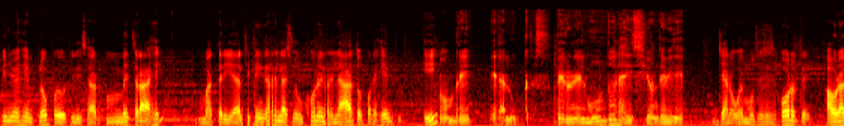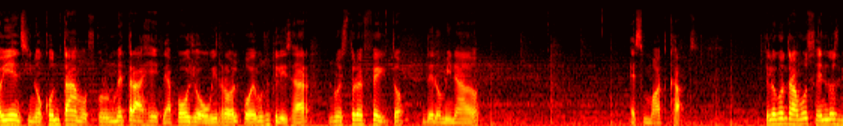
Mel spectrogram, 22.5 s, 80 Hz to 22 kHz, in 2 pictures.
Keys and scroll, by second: 6.2 space, 11.9 ctrl+x.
